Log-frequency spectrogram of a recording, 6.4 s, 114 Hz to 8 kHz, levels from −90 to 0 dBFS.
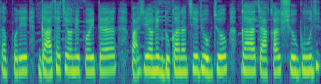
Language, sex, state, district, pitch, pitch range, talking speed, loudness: Bengali, female, West Bengal, North 24 Parganas, 225 Hz, 215-230 Hz, 140 wpm, -15 LUFS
